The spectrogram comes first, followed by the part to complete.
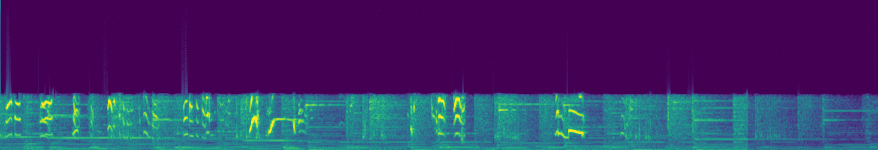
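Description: Playful background music with a pulsing bass line, overlaid with many short, high squeaky chirps.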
